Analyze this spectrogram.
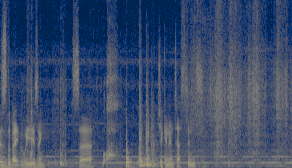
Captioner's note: exhales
